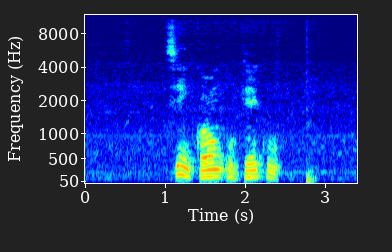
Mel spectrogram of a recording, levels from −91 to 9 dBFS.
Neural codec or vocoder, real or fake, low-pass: vocoder, 24 kHz, 100 mel bands, Vocos; fake; 10.8 kHz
